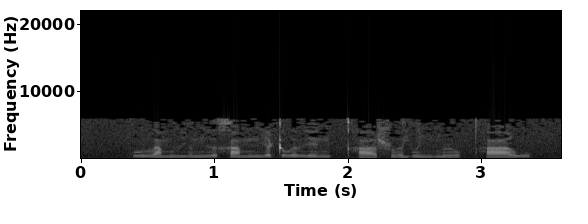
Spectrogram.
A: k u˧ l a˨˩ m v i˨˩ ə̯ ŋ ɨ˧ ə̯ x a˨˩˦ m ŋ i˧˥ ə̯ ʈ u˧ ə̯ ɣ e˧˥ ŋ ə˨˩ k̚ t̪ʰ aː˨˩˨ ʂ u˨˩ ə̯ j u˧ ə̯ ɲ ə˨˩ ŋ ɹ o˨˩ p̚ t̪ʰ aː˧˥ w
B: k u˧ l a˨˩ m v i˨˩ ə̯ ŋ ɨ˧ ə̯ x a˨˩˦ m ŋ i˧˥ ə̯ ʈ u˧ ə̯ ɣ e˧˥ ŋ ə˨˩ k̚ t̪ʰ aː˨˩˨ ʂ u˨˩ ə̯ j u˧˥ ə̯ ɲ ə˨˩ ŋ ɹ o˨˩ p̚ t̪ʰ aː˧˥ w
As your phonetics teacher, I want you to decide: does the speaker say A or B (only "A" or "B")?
A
